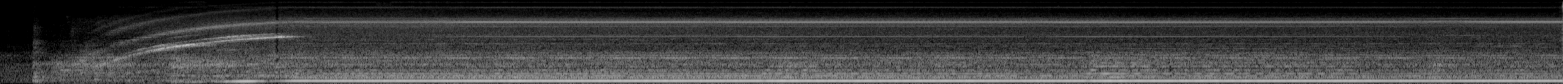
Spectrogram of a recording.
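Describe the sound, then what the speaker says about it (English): A CNC machine thread milling a hole, its spindle winding up with rising whines over the first few seconds, then settling into a loud, steady high-pitched tonal hum that holds evenly to the end. "I'm just testing out the program at the moment to make sure that the thread milling is going to work"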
